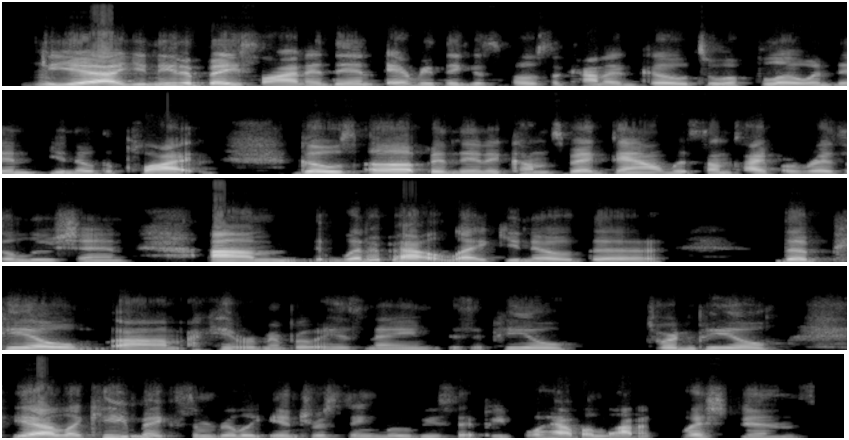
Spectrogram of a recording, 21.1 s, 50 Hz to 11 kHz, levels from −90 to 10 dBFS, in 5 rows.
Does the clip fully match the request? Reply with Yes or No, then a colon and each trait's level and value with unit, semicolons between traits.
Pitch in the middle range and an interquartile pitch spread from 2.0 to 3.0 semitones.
No: medium, 145 Hz; average, 3.7 semitones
